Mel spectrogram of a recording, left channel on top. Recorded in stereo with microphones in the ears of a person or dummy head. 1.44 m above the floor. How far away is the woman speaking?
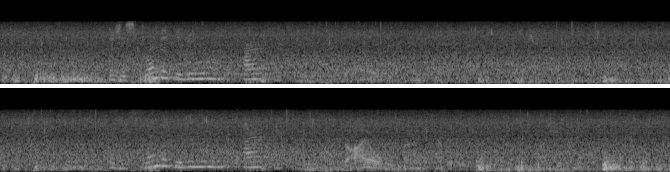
About 1.3 m.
